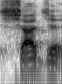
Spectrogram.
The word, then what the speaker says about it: Shaddai: It says Sadeh, but it was Shadja. Okay, you pronounce it Shadja in the Hebrew.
